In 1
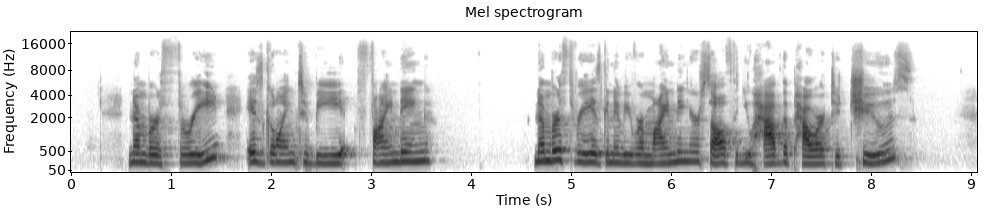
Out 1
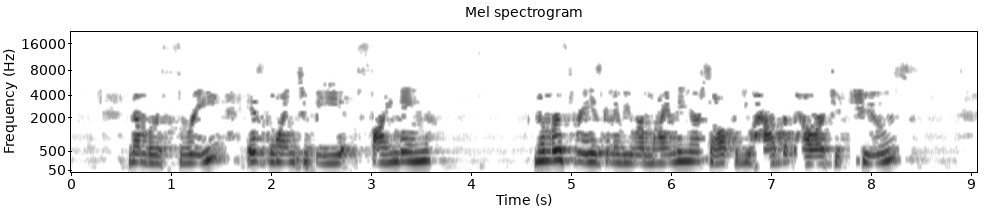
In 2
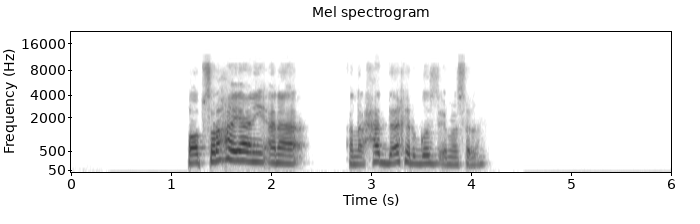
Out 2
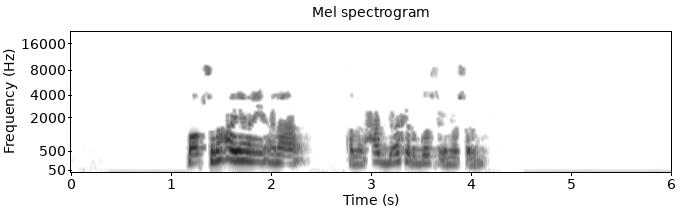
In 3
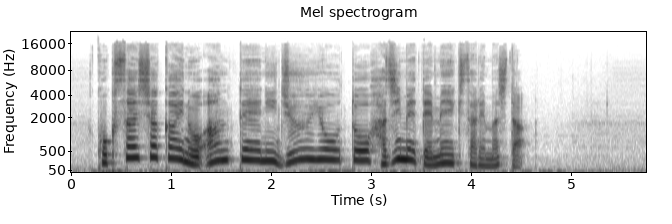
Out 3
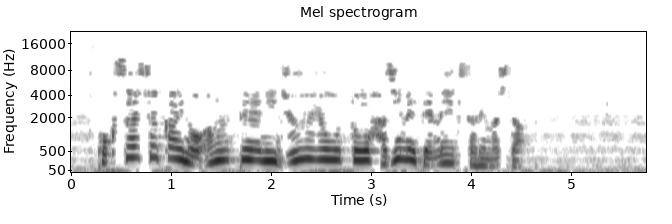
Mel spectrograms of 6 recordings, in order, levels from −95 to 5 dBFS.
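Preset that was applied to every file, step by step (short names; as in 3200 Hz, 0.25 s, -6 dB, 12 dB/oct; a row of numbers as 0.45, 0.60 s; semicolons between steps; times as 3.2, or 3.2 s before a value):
ripple EQ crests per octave 1, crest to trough 14 dB; loudest bins only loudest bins 32; photocell phaser 3.4 Hz; match loudness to -24 LUFS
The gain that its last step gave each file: 0.0, +6.5, -7.0 dB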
